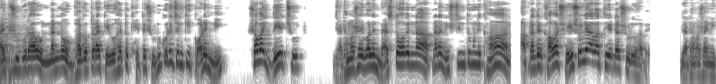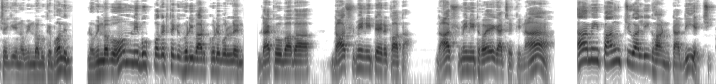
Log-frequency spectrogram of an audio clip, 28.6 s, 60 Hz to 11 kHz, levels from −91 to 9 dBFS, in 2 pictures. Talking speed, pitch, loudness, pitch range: 110 wpm, 155 Hz, -16 LUFS, 125-200 Hz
